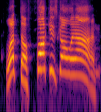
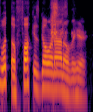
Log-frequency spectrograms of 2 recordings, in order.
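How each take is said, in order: First: High, exasperated disbelief; exasperated outburst. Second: Said in the usual way. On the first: Real, not acted. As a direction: throw up your hands in disbelief. Repeated outburst, much higher.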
